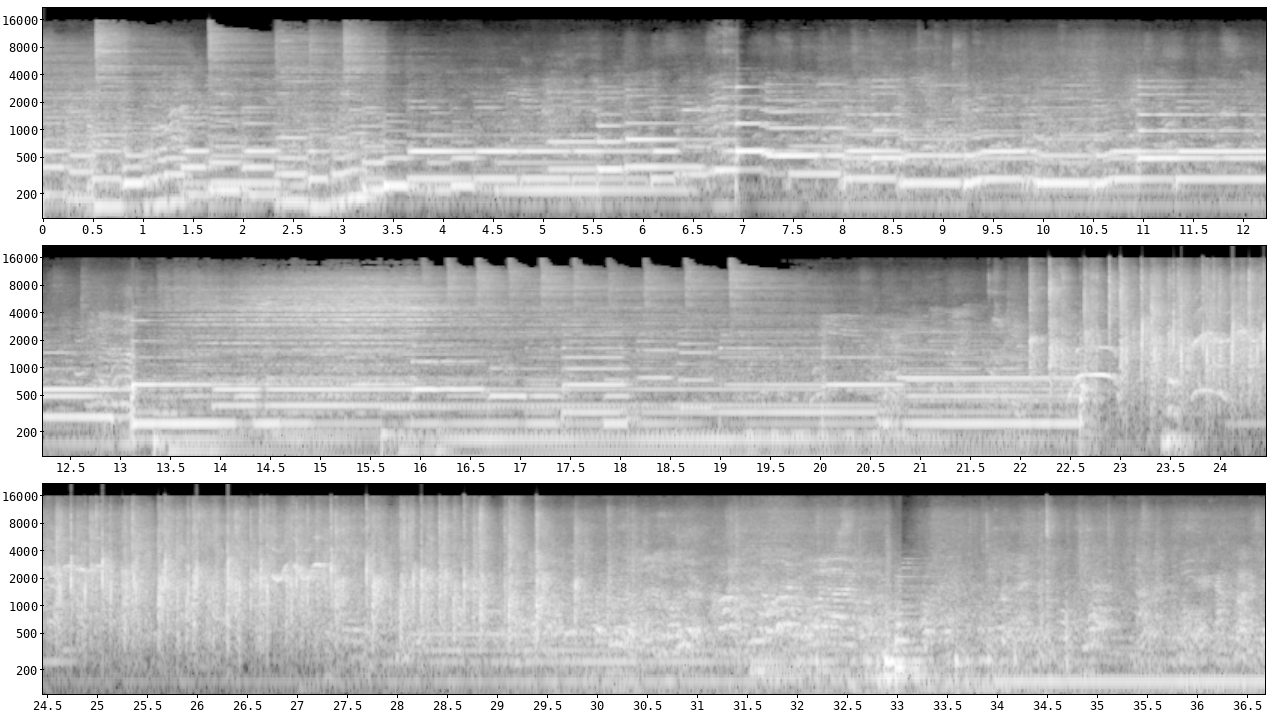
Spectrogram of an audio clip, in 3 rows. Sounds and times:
Blues: 0:00.0 - 0:36.6.

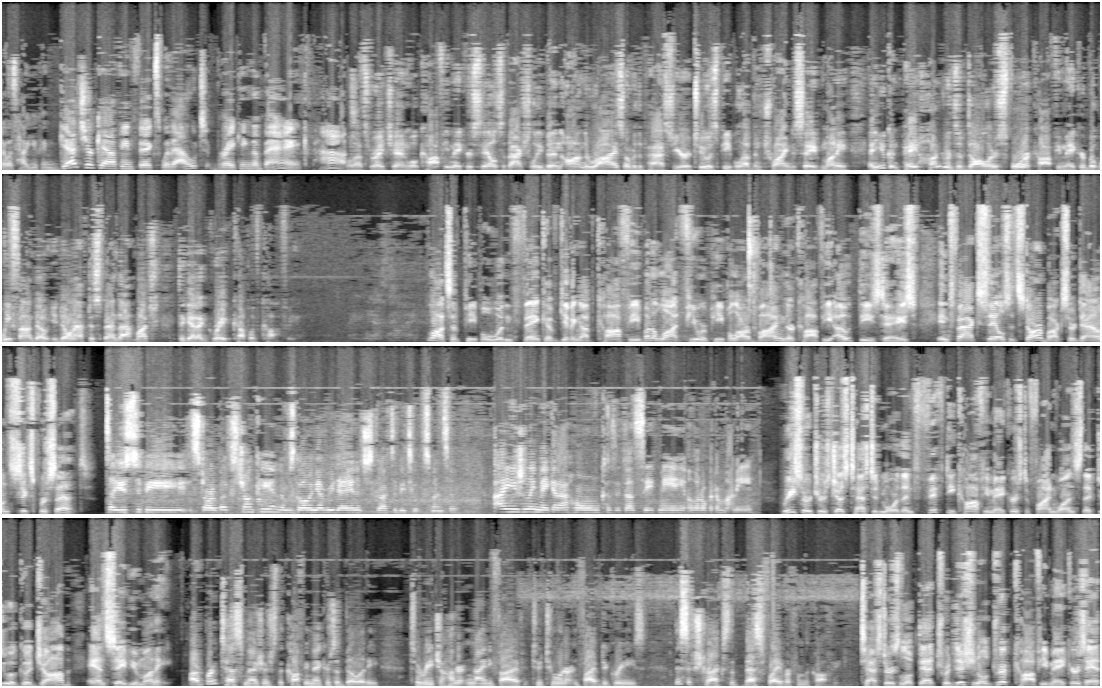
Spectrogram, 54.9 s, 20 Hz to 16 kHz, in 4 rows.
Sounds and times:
Speech: 0:18.3 - 0:32.3, 0:33.7 - 0:54.9.

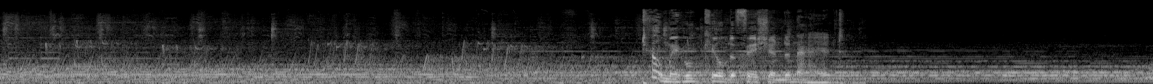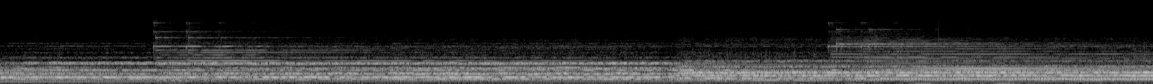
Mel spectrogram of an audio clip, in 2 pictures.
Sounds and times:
Music: 0:00.0 - 0:23.0
Speech: 0:06.4 - 0:08.7.

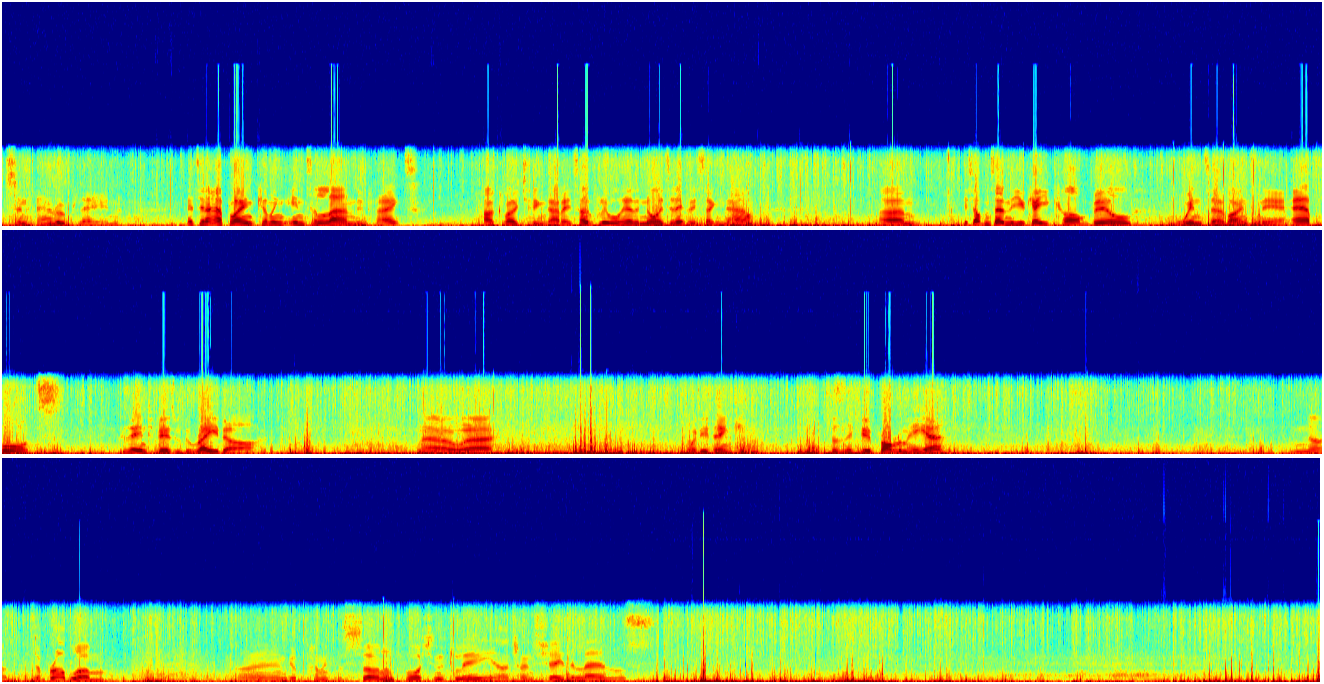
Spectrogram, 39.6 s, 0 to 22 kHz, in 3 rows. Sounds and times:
Speech: 0:00.0 - 0:01.2, 0:01.9 - 0:04.2, 0:04.8 - 0:07.6, 0:08.8 - 0:13.8, 0:14.4 - 0:15.8, 0:17.4 - 0:18.2, 0:20.1 - 0:20.6, 0:21.4 - 0:22.7, 0:26.1 - 0:27.4, 0:28.7 - 0:32.9
Wind noise (microphone): 0:00.0 - 0:39.5.

